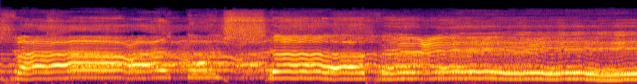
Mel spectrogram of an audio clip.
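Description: A man reciting the Quran in melodic tajweed style, drawing out long held notes whose pitch wavers in ornaments. About two seconds in there is a short "sh" hiss from the recited words.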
